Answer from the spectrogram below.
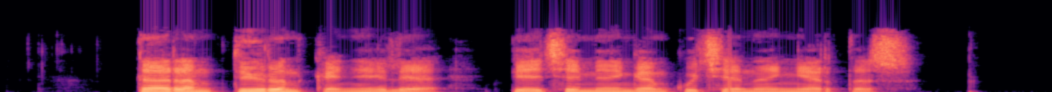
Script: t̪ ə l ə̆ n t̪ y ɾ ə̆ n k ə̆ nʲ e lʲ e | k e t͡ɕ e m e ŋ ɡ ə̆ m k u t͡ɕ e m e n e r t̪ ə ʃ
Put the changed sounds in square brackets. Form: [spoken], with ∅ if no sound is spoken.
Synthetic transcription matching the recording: t̪ ə [ɾ] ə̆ n t̪ y ɾ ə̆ n k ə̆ nʲ e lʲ e | [p] e t͡ɕ e m e ŋ ɡ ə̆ m k u t͡ɕ e [n] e [ŋ] e r t̪ ə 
